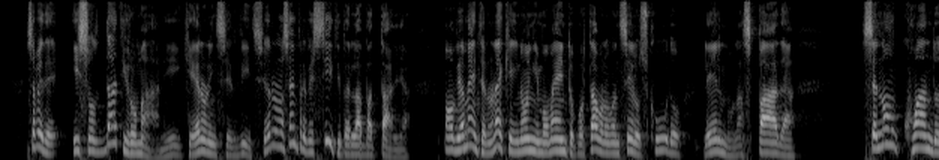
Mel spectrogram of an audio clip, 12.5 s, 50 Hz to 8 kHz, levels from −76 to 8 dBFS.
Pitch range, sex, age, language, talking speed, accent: 130-170 Hz, male, 40-59, Italian, 160 wpm, native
